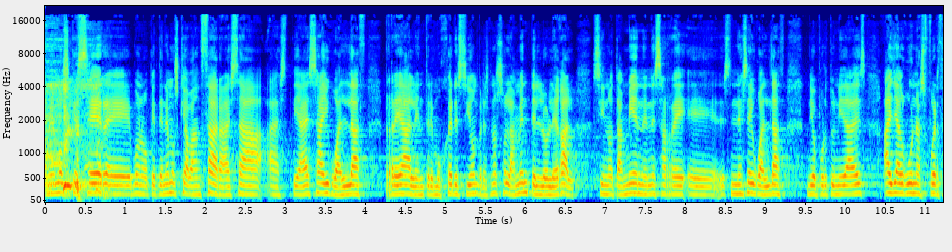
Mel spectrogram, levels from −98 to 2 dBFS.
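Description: No technical faults can be heard anywhere in the audio; the signal stays steady and intact throughout.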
